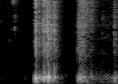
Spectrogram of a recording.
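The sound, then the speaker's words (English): Crunching of someone chewing crisp pea-based, ketchup-flavoured snack chips, two loud bursts of brittle crackling separated by a brief pause, with no talking. “Very crunchy.”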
